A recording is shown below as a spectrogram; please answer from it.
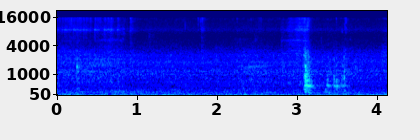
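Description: Quiet room tone with one short knock about three seconds in, a drink can being picked up off the table, followed by a brief fainter sound.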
